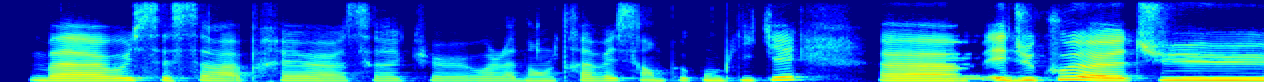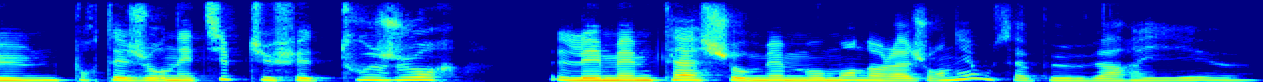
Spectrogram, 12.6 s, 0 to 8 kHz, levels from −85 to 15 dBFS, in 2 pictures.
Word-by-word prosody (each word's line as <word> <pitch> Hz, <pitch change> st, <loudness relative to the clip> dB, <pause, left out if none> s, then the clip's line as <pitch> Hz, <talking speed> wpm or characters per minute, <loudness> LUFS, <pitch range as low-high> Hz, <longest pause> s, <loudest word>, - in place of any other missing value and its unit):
Bah 195 Hz, -3 st, +2 dB
oui, 210 Hz, +2 st, 0 dB
c'est 220 Hz, -1 st, -6 dB
ça 200 Hz, 0 st, -6 dB
après, 195 Hz, -3 st, -7 dB
heu, -, -, -10 dB
c'est 180 Hz, +1 st, -15 dB
vrai 185 Hz, 0 st, -11 dB
que 185 Hz, -1 st, -13 dB
voilà 185 Hz, -1 st, -10 dB
dans 180 Hz, 0 st, -10 dB
le 180 Hz, -, -11 dB
travail 195 Hz, +1 st, -7 dB
c'est 200 Hz, -, -12 dB
un -, -, -7 dB
peu 205 Hz, +2 st, -11 dB
compliqué, 215 Hz, +5 st, -2 dB, 0.4 s
hem, 200 Hz, -1 st, +4 dB
et 225 Hz, -, +5 dB
du 225 Hz, +2 st, +2 dB
coup, 240 Hz, +6 st, -1 dB
heu, 220 Hz, -7 st, +8 dB
tu 220 Hz, 0 st, +3 dB
pour 230 Hz, -1 st, -13 dB
tes 230 Hz, -2 st, 0 dB
journées 215 Hz, 0 st, 0 dB
types 290 Hz, +6 st, -6 dB
tu 235 Hz, -, -4 dB
fais 215 Hz, -2 st, -3 dB
toujours 250 Hz, +4 st, -3 dB, 0.4 s
les 220 Hz, -2 st, +4 dB
mêmes 220 Hz, 0 st, +4 dB
tâches 235 Hz, 0 st, +1 dB
au 215 Hz, -, +3 dB
même 215 Hz, +1 st, +1 dB
moment 215 Hz, +2 st, 0 dB
dans 220 Hz, -1 st, -1 dB
la 195 Hz, 0 st, -1 dB
journée 220 Hz, -, -4 dB
ou 310 Hz, -, -7 dB
ça 220 Hz, -5 st, -11 dB
peut 205 Hz, -1 st, -7 dB
varier, 205 Hz, +3 st, -7 dB
heu? 220 Hz, -1 st, -10 dB
215 Hz, 210 wpm, -23 LUFS, 200-225 Hz, 0.4 s, heu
